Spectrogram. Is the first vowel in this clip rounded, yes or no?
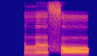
no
